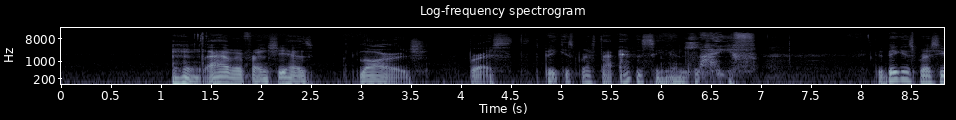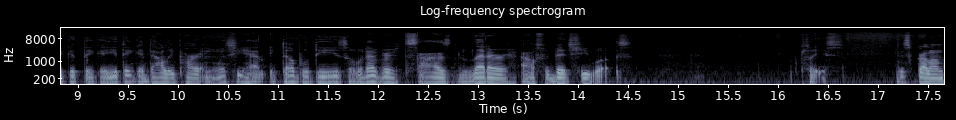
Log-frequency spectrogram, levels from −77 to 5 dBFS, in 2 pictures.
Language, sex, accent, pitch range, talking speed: English, male, American, 90-115 Hz, 155 wpm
